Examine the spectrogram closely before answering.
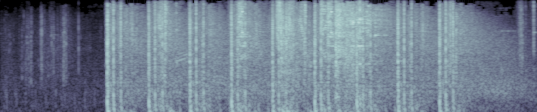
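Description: A rifle fires in rapid loud bursts.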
